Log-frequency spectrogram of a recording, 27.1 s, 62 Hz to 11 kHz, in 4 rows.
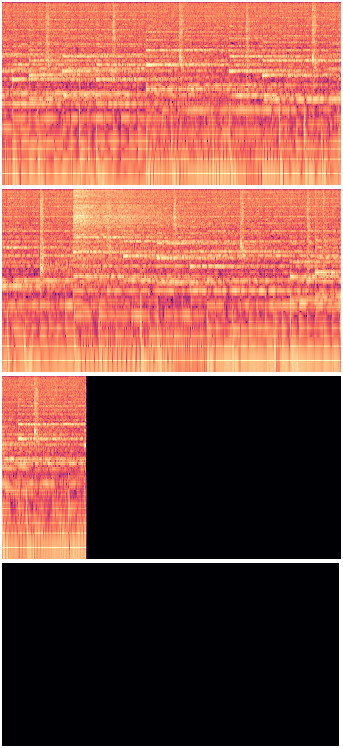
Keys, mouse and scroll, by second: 2.0 shift+Num_Lock, 3.2 click, 6.6-6.9 alt+scroll up 2, 6.9 space, 7.0 click, 7.3 space, 8.4 click, 9.6 Return, 11.1 click, 12.4 shift+Up, 13.2 shift+Right, 14.7 click, 18.3 alt+Num_Lock, 19.2 alt+scroll up 1, 19.8 space, 19.9 click, 20.2 space.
